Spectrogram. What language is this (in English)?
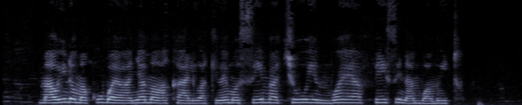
Swahili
